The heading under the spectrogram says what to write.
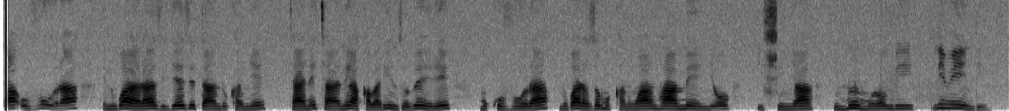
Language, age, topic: Kinyarwanda, 25-35, health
